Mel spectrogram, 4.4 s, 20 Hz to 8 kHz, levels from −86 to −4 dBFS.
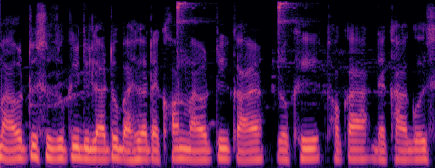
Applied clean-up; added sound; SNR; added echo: none; Tambourine; 18 dB; none.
